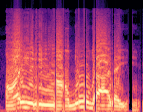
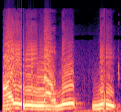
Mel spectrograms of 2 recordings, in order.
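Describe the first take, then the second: First: المغضوب ending in an "a", almaghduba; slow mimicry of المغضوب with fatha on the final ba; wrong vowel demo. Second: المغضوب ending in a clear "bi"; correct kasra demo. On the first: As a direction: recite المغضوب with the mistaken open ending. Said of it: "هذا خطأ تشكيلي". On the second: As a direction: separate and stress the "bi" closing المغضوب. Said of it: "فهي الباء مكسورة". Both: Shown as a demonstration.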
